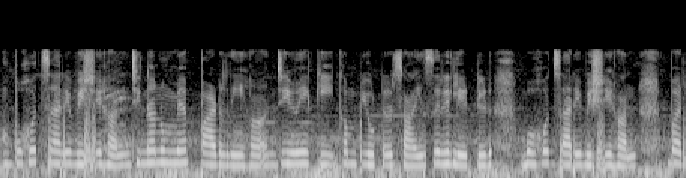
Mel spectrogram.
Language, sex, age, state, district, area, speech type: Punjabi, female, 18-30, Punjab, Bathinda, urban, spontaneous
